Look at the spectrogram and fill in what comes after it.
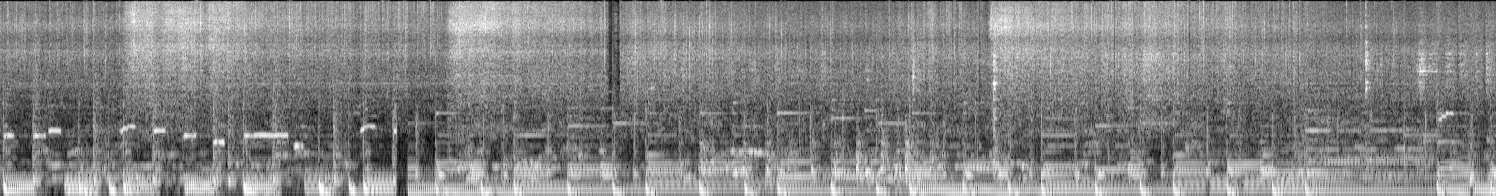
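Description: Prawn-head fritters (chingri bora) shallow-frying in hot oil in a kadai: a steady sizzle that swells several times, with a metal spatula scraping and turning them.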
